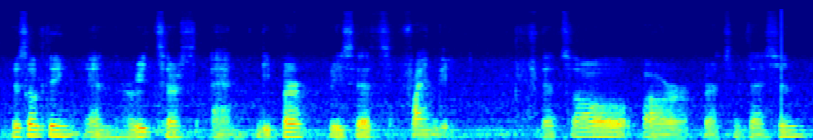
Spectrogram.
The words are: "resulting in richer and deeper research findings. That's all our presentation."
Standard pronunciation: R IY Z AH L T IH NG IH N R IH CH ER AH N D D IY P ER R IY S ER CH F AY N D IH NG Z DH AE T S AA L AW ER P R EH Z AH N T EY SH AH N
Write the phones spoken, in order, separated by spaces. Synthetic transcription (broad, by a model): R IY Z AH L T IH NG IH N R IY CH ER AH N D D IY P ER R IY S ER S F AY N D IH NG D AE T S AA L AW ER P R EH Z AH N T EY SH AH N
